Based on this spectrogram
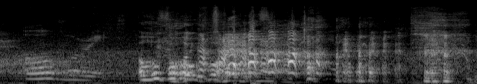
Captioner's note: laughter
